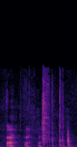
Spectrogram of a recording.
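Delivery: quiet unvoiced chuckle; a hushed laugh at the picture; soft breathy laugh. Real, not acted. Reader laughs softly.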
